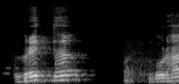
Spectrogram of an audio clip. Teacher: वृद्ध बूढ़ा शब्द या बुढ़वा शब्द जो है वो री का उ हो गया है।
